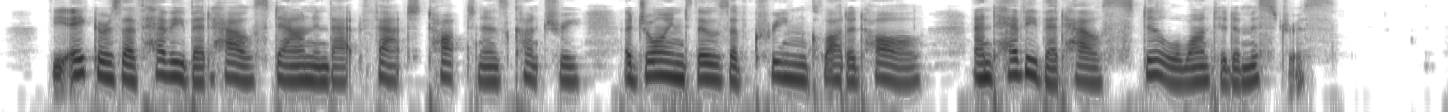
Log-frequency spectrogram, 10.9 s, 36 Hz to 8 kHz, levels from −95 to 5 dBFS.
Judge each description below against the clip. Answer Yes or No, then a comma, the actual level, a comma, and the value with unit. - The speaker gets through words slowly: Yes, slow, 125 wpm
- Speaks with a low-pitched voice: No, medium, 170 Hz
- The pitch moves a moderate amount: Yes, average, 3.2 semitones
